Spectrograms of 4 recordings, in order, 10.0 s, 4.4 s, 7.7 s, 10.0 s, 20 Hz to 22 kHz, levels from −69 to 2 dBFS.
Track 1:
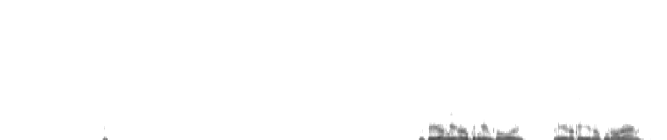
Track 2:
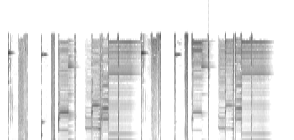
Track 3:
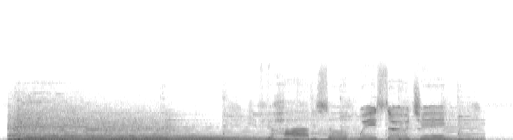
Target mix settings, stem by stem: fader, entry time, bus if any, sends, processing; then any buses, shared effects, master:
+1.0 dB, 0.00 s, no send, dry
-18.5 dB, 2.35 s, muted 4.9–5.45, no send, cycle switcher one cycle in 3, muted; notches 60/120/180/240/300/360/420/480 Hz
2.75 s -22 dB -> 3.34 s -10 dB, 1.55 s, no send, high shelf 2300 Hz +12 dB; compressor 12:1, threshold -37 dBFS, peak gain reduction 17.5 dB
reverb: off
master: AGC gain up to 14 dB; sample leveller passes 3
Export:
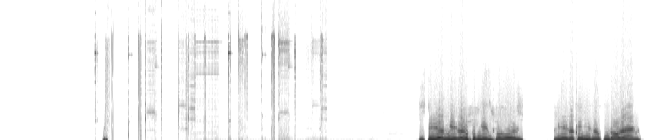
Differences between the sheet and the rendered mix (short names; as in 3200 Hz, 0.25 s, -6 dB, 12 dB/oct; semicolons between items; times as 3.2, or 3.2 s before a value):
stem 2: entry 2.35 s -> 1.30 s; stem 3 -22.0 dB -> -33.5 dB; master: missing AGC gain up to 14 dB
